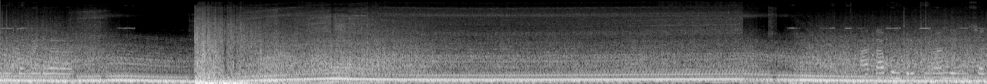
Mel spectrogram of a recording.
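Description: A modified Mahindra Scorpio drifting off-road, its engine droning loudly and rising in pitch, with a sharp thump partway through and someone talking over it.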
